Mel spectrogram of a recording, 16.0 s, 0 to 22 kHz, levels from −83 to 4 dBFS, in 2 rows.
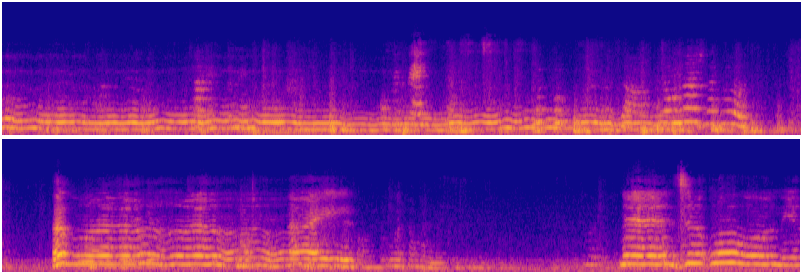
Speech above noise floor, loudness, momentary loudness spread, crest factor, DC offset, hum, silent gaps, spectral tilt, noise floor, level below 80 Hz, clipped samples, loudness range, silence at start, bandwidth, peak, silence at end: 22 dB; -19 LUFS; 15 LU; 18 dB; under 0.1%; none; none; -8 dB/octave; -39 dBFS; -42 dBFS; under 0.1%; 4 LU; 0 s; 8 kHz; -2 dBFS; 0 s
